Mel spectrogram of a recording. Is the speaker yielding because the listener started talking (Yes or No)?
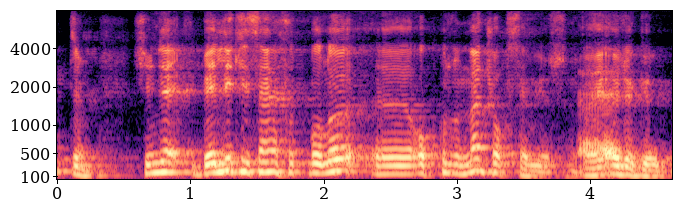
Yes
